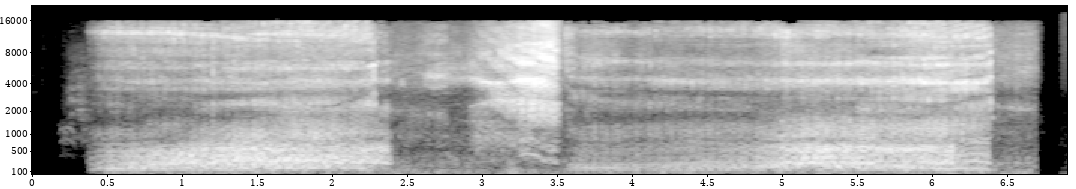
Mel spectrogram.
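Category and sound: animal, cat growling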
